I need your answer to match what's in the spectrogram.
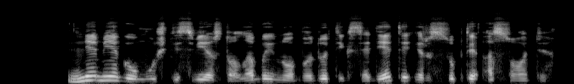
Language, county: Lithuanian, Vilnius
